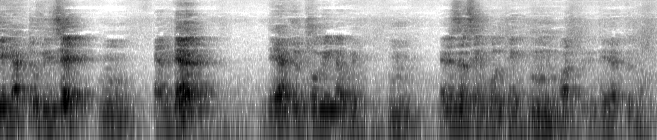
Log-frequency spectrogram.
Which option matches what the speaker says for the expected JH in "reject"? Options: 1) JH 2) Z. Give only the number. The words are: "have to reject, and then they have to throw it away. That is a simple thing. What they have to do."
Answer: 2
